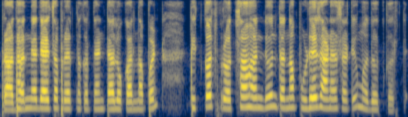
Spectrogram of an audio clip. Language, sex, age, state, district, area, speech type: Marathi, female, 45-60, Maharashtra, Nanded, rural, spontaneous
